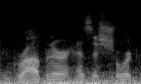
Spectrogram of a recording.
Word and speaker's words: Grosvenor: But the one thing that there is a consensus on is that you do not pronounce that S. It's grow or Grosvenor.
